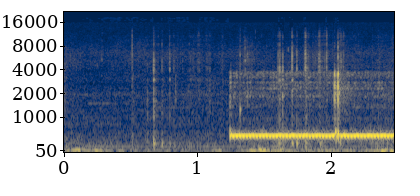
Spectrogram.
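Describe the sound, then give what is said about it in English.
A phone call being placed: after a quiet stretch of low background noise, a steady electronic ringing tone starts about halfway through and holds evenly to the end. “I want to call. We'll start with Dion, bitch ass. Dion. Try one more time.”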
